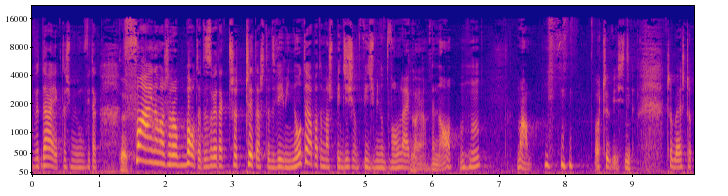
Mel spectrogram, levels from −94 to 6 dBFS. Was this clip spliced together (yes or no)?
no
